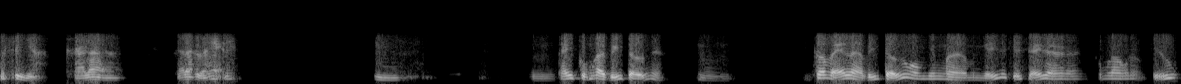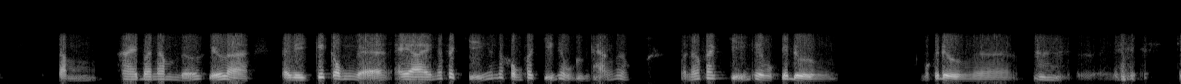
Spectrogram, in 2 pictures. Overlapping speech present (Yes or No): No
